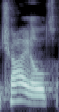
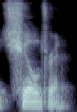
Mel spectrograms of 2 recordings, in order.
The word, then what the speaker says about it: children: have more than one I don't say Childs I say children use the short is sound like this is children and the Dr makes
